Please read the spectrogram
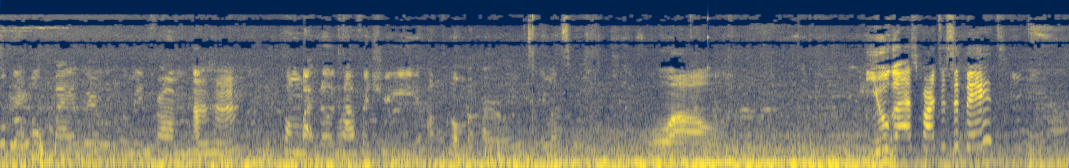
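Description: People talking inside a moving car over the steady low rumble of its engine and tyres on the road, heard from within the cabin.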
